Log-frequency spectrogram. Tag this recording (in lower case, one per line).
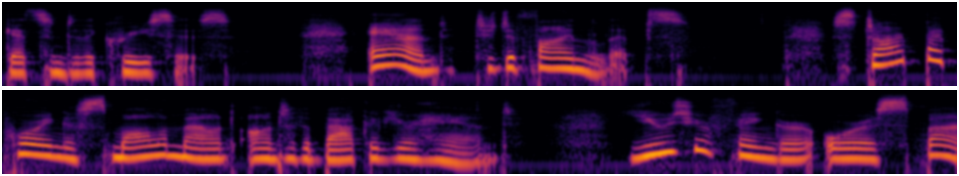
narration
